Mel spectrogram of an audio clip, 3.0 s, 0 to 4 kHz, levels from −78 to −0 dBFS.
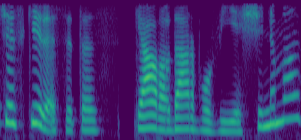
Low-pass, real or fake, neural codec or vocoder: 3.6 kHz; fake; codec, 16 kHz, about 1 kbps, DyCAST, with the encoder's durations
